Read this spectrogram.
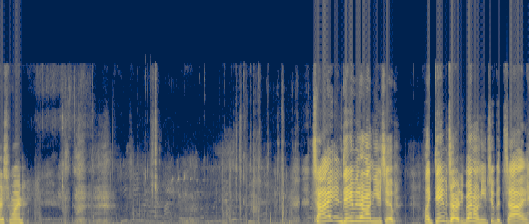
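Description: A young child shouts excitedly close by.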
